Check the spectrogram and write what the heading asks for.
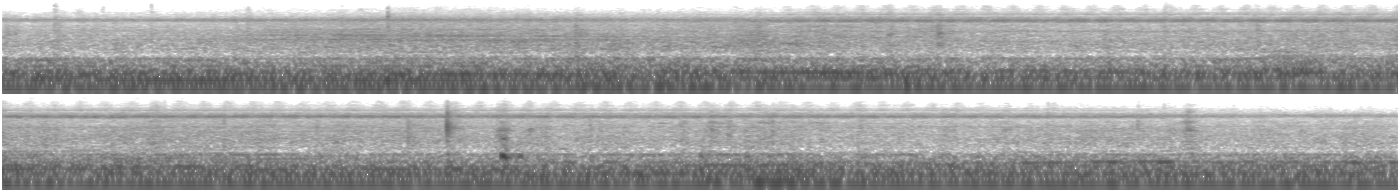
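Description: Faint room tone: a steady low hum under a steady high-pitched drone, with one sharp click about fourteen seconds in.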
